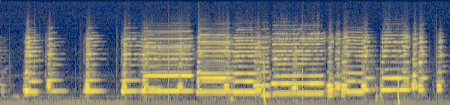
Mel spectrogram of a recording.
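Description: Harmonica playing a tune in chords: a few short chords, then longer held chords from about two seconds in.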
